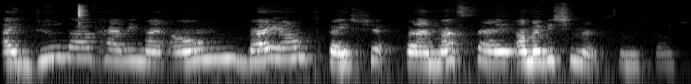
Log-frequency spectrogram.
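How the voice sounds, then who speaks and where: A woman's voice: high-pitched, normal speed, slight background noise, low-quality recording. A woman co-hosting a gaming podcast, reading listener emails in a cheerful, giggly way. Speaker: podcast co-host. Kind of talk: casual chat, reading listener emails aloud.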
